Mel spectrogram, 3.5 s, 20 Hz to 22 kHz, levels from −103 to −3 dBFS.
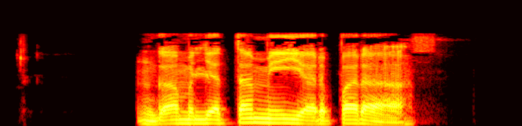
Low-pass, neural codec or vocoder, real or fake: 7.2 kHz; none; real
